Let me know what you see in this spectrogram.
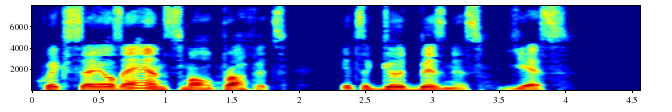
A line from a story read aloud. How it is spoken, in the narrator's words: the Duke, he chuckles again and says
